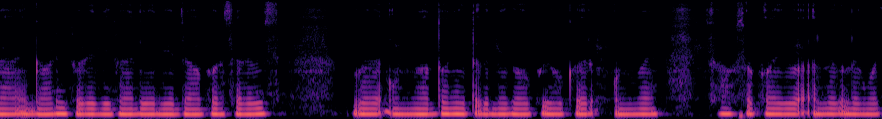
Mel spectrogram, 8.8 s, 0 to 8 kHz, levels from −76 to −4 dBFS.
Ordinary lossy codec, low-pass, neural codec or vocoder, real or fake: none; none; none; real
